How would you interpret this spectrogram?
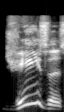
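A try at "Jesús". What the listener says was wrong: It looks like Jesus, but I believe it's the J is silent.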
